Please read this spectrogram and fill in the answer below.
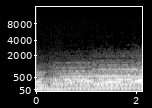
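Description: Ballet score with low brass instruments holding sustained chords, the notes shifting every half second or so.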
